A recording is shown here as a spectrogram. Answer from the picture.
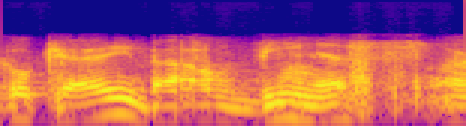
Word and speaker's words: Venis: some cocky gimmicks before but maybe the valve venus thing might have been a little bit more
